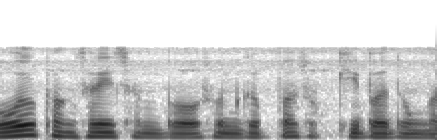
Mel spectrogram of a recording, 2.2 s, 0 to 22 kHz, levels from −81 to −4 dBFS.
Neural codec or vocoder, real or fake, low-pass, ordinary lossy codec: none; real; 5.4 kHz; none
